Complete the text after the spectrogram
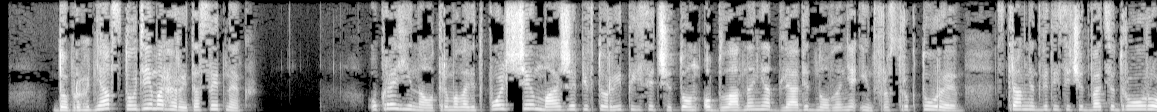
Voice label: Ukrainian Morning News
